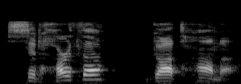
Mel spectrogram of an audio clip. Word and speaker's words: Siddhartha Gautama: going to be founded by a man named siddhartha gautama that's how you pronounce that but he's going to grow up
